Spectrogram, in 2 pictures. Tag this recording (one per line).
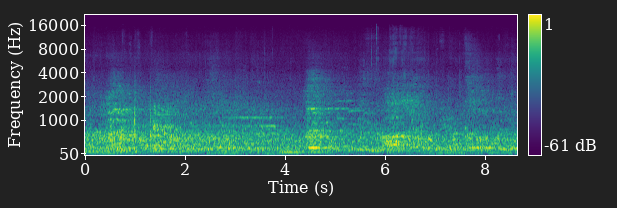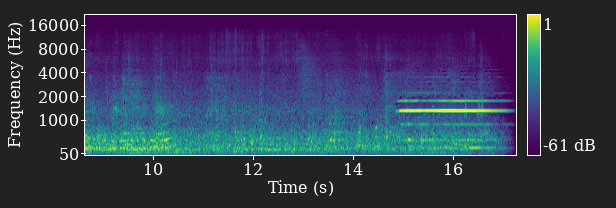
concert
music
stalls
performance
murmur
theater
ambiance
orchestra
field-recording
